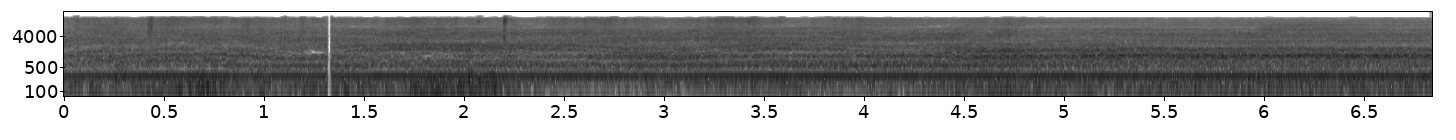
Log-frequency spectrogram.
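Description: Hagie self-propelled crop sprayer's engine idling steadily, heard from outside the machine: a constant drone with one steady hum running through it.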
